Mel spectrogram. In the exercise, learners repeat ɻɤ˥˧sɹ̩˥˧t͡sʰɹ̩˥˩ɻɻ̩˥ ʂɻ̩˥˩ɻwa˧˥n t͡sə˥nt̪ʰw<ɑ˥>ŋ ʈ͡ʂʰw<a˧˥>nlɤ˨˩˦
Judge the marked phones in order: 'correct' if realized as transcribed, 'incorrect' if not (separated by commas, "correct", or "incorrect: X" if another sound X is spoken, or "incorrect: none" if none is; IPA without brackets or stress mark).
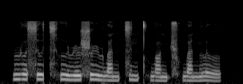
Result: incorrect: ɑ˧˥, correct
